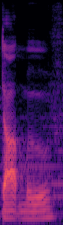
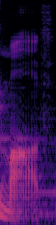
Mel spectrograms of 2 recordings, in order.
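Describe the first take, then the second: First: The vowel sounds like the one in 'movie'. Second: The vowel sounds like the one in 'mauve'. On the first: "supposed to be like dot .move, like movie" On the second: "I'm gonna say mauve. Like the color"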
